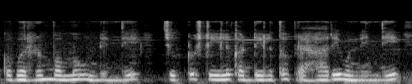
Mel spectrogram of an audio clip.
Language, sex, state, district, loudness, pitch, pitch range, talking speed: Telugu, female, Telangana, Hyderabad, -15 LUFS, 210 Hz, 205-225 Hz, 130 wpm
